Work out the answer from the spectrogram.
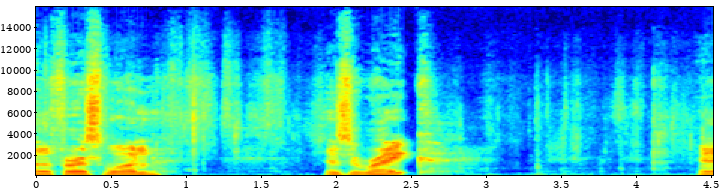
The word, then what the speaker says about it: Ruike: So that is how you pronounce it, is Ruike.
